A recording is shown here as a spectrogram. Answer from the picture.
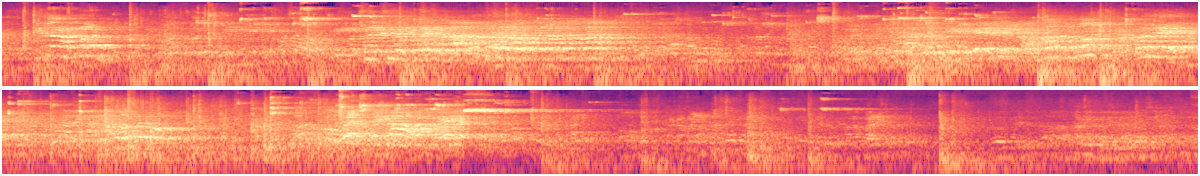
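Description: Basketball game in a gym: a ball bouncing on the hard court and players and spectators shouting, echoing in the large hall. About two-thirds of the way in, a referee's whistle blows for a second or so, and the action quiets after it.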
